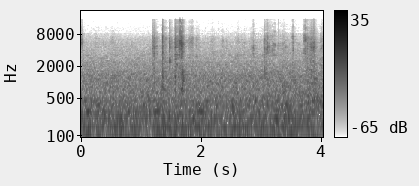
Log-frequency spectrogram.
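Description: Scissors snipping and handling noise from a wired fabric ribbon as it is cut: faint scattered clicks and rustles, a cluster about a second and a half in and more near the end.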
